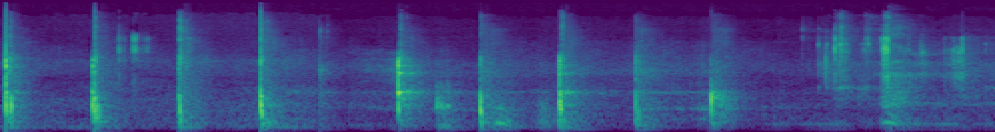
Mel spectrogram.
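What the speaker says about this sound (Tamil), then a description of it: "இப்போ பாருங்க, நாங்கள் கொஞ்சம் இடிச்சு எடுத்துட்டோம்" Roasted dried fish is pounded for Jaffna sambal, with about a dozen sharp, close thuds in an uneven rhythm, a few quieter knocks between them and faint clatter near the end.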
